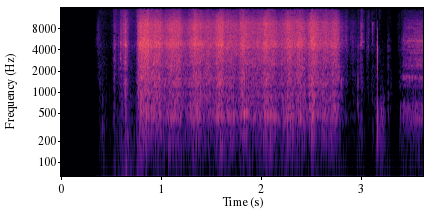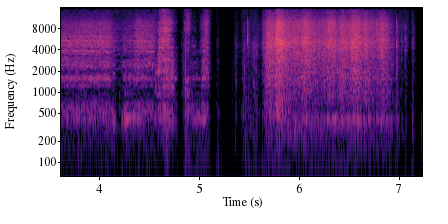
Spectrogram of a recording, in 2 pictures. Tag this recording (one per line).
eat
shake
